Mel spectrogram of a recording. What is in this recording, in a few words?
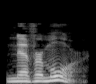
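"nevermore", British English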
